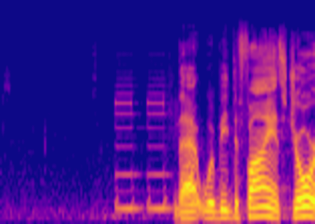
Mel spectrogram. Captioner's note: buzzer beeps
